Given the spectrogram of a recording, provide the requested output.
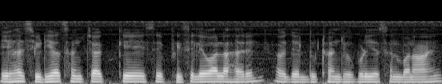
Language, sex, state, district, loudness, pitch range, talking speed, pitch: Chhattisgarhi, male, Chhattisgarh, Rajnandgaon, -15 LUFS, 120-130 Hz, 230 wpm, 125 Hz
